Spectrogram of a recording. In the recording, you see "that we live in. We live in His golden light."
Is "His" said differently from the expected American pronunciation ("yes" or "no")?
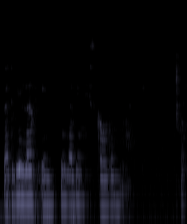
yes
